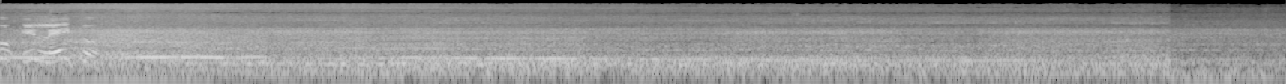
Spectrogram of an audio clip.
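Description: A bus engine rumbles as the bus pulls away and slowly fades into the distance.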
